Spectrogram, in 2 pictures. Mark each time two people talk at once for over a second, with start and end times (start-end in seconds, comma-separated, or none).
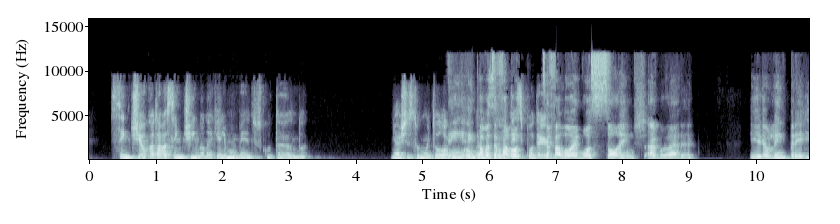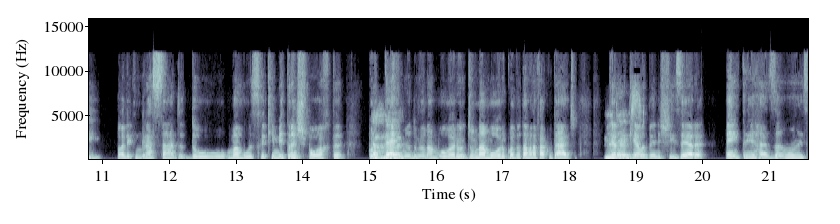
5.4-7.1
